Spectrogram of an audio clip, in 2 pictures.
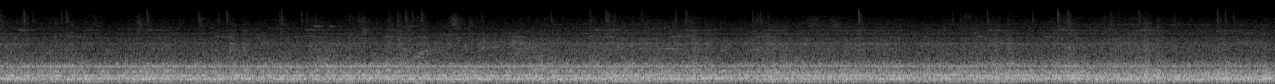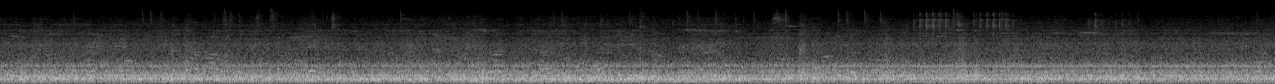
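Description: A train's motor hums with a steady tone.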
